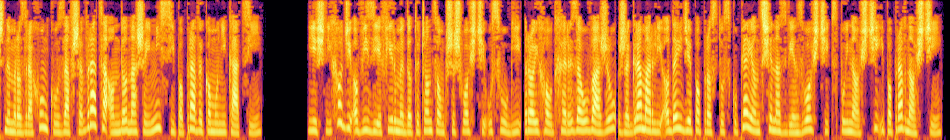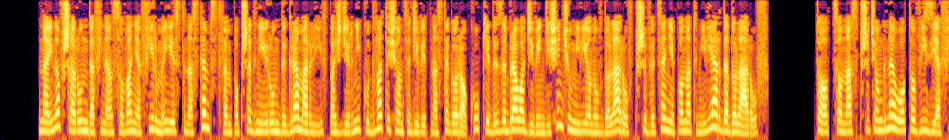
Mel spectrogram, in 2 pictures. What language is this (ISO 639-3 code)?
pol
